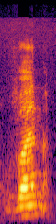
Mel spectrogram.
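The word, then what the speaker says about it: one: अ लगाएंगे क्योंकि स्पेलिंग ज़रूर ओ से स्टार्ट हो रही है, लेकिन वो जो है वॉल साउंड नहीं है, हमारा साउंड जो है वो व से स्टार्ट हो रहा है, इसलिए अ लगेगा यहाँ पर।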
